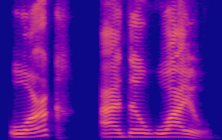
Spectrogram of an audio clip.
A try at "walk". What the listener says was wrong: No, ▁不 是 ▁work, ▁是 不 是 ▁R, ▁是 ▁walk. ▁记 得 不 是 ▁R, ▁不 卷 舌 。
